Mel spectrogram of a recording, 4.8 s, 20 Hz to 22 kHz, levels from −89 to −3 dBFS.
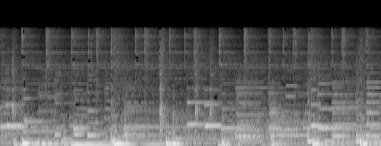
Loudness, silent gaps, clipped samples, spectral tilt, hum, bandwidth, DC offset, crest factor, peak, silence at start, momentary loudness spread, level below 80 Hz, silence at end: -22 LUFS; none; under 0.1%; -7.5 dB/octave; none; 10 kHz; under 0.1%; 16 dB; -4 dBFS; 0 s; 7 LU; -28 dBFS; 0 s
